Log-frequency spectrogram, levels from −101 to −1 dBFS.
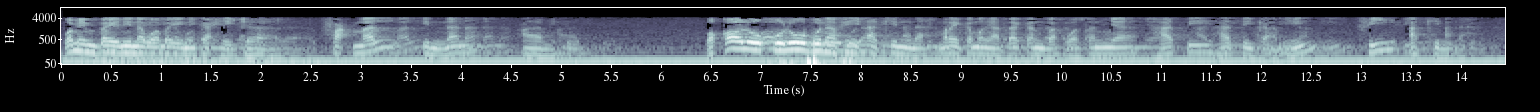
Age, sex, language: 50-69, male, Indonesian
